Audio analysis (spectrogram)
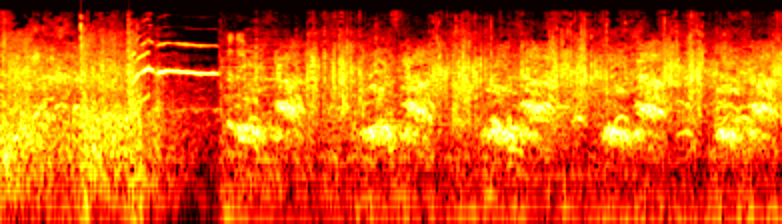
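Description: A large crowd in Sandžak, Serbia, with a Turkish flag, chants "This is Turkey" in a steady rhythmic cadence amid constant cheering after Serbia's basketball team lost to Turkey at the world championship, with sharp firecracker pops and a brief rising whistle early on, all loud and densely layered.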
